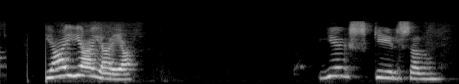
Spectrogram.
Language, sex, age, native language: Icelandic, female, 10, Icelandic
